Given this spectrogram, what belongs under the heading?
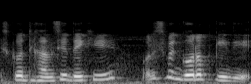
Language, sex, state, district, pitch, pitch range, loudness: Hindi, female, Rajasthan, Jaipur, 220 Hz, 185-250 Hz, -17 LUFS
